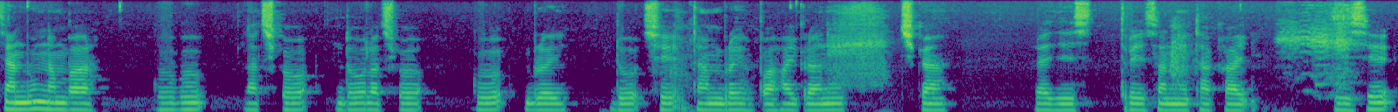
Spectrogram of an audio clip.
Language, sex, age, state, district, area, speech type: Bodo, male, 18-30, Assam, Kokrajhar, rural, read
